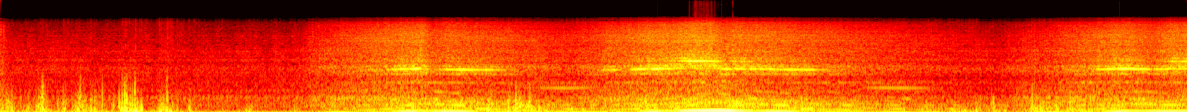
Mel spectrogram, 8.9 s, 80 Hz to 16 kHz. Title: Газ-31105 TDI свист турбины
